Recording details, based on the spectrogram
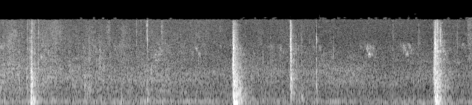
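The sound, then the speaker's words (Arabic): Car doors open and shut with a few solid thumps spread across several seconds: one early, a heavier pair in the middle, and a last clunk near the end, over a quiet background. “أهلين يا ابني، فينا نركب السيارة؟”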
